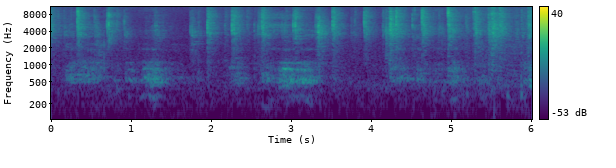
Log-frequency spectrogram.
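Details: Female Pit Bull producing weird noises with her ball held in her mouth: short, muffled, rhythmic whining grunts about twice a second, mixed with sharp clicking and scraping.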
